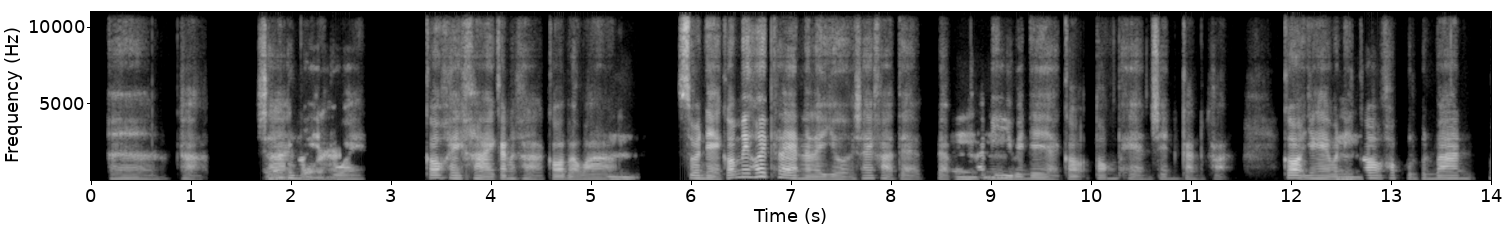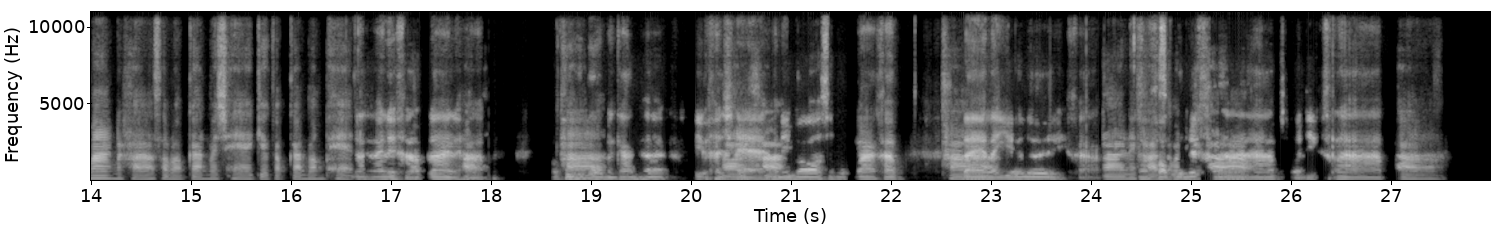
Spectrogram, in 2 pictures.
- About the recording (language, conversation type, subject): Thai, unstructured, ประโยชน์ของการวางแผนล่วงหน้าในแต่ละวัน
- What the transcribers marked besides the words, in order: in English: "แพลน"; in English: "แพลน"; laughing while speaking: "ที่มาแชร์"; drawn out: "ครับ"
